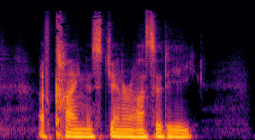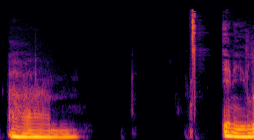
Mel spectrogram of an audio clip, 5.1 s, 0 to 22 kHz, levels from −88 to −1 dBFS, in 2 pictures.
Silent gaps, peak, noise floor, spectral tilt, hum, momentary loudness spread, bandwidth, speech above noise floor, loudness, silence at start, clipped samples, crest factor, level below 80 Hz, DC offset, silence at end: 3.58-3.74 s, 3.94-4.12 s, 4.69-4.73 s; 0 dBFS; -73 dBFS; -6 dB/octave; none; 11 LU; 16.5 kHz; 59 dB; -17 LUFS; 0.4 s; under 0.1%; 16 dB; -42 dBFS; under 0.1%; 0 s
